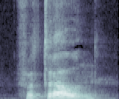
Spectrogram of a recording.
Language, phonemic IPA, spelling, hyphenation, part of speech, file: Dutch, /vərˈtrɑu̯ə(n)/, vertrouwen, ver‧trou‧wen, verb / noun, Nl-vertrouwen.ogg
- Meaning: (verb) 1. to trust 2. to marry; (noun) trust, faith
